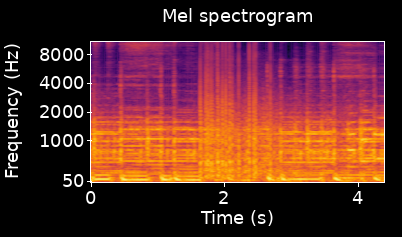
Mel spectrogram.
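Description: Daytime fireworks going off in quick bangs and crackles, thickest about two seconds in, over loud music with a pulsing bass beat.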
